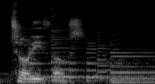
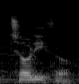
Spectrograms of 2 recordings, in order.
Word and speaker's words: chorizo: However, the pronunciation, the proper pronunciation, the way we pronounce this word in Spanish, it's a slightly different. So the word pronounced would be chorizo, chorizo, chorizo.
